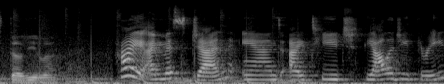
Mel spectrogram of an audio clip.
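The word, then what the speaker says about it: Jain: is spelled j-a-i-n so you would think it's pronounced jane like pain but it's actually pronounced jen as if it were like jennifer and that's because it is a hindi word um i am indian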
